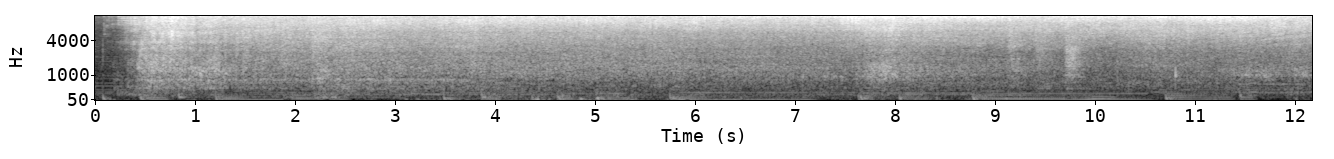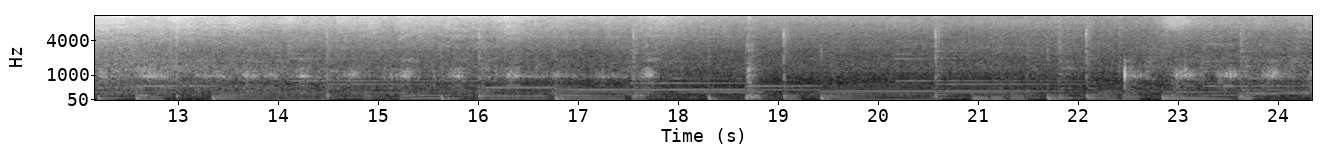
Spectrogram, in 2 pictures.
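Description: Hot water poured into hot caramelized sugar for a burnt-sugar honeycomb cake, giving a sustained loud hiss and sizzle that slowly fades, with sharp crackles and pops toward the end.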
